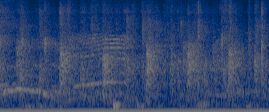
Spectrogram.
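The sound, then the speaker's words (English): Hands clap in a quick, uneven flurry for a few seconds, steady in loudness, with a thin whistling tone sliding upward early on and again midway. “Clap for that.”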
